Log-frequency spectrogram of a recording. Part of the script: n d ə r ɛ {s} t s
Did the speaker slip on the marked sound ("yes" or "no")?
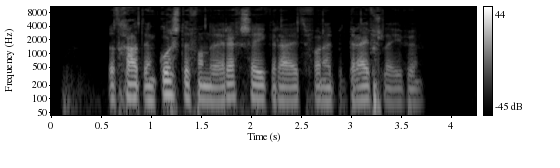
yes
